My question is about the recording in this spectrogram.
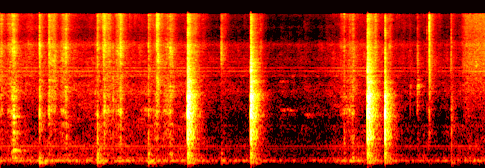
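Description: Kitchen knife chopping cilantro on a wooden cutting board: irregular knocks of the blade against the board, with three or four louder strikes around three, four and five and a half seconds in.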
